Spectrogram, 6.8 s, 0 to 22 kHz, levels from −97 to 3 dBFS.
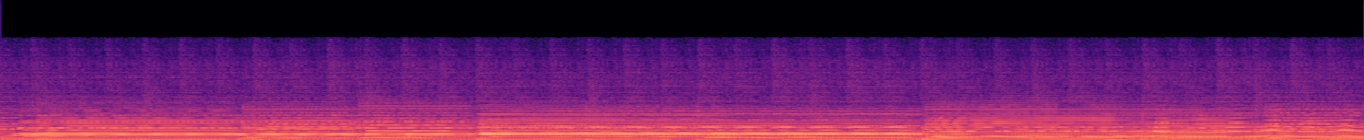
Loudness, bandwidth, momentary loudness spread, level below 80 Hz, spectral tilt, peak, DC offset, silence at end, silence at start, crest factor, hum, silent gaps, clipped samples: -21 LUFS; 16 kHz; 2 LU; -36 dBFS; -5 dB/octave; -8 dBFS; 0.2%; 0 s; 0 s; 14 dB; none; none; under 0.1%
